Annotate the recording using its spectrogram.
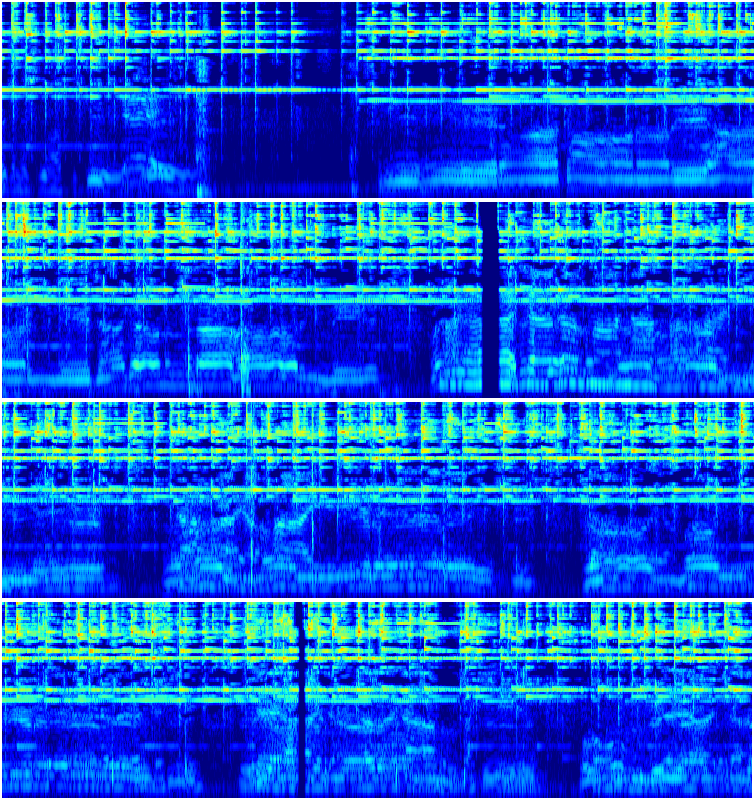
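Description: A small hand bell rung continuously, its high ringing steady, under voices chanting in long melodic phrases of a few seconds each.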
